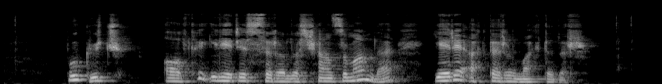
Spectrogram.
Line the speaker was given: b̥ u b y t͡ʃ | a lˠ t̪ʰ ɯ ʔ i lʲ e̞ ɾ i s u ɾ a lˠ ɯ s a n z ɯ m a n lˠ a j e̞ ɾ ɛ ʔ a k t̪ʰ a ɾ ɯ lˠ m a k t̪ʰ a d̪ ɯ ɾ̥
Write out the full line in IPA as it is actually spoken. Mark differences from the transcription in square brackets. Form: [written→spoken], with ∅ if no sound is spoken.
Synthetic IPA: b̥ u [b→ɟ] y t͡ʃ | a lˠ t̪ʰ ɯ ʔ i lʲ e̞ ɾ i s [u→ɯ] ɾ a lˠ ɯ [s→ʃ] a n z ɯ m a n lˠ a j e̞ ɾ ɛ ʔ a k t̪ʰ a ɾ ɯ lˠ m a k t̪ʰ a d̪ ɯ ɾ̥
